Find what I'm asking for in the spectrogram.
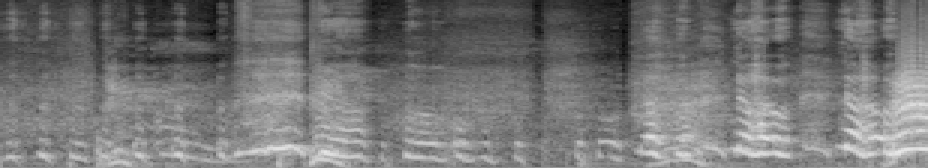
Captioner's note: Sue whimpering; sobs; assailants grunting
